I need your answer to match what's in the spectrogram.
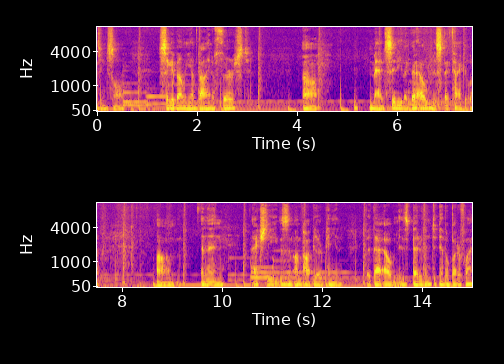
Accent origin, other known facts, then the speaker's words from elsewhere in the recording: New Jersey, United States; I am 16 years old, and I am from New Jersey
